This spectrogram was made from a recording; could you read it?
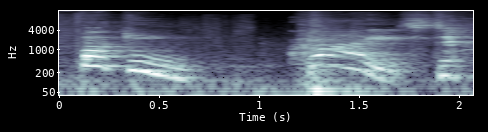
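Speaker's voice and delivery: quick, sudden, high-pitched angry outburst. Complaining that viewers confuse the channel with another: getting mad. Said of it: "sorry to get mad there for a second".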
